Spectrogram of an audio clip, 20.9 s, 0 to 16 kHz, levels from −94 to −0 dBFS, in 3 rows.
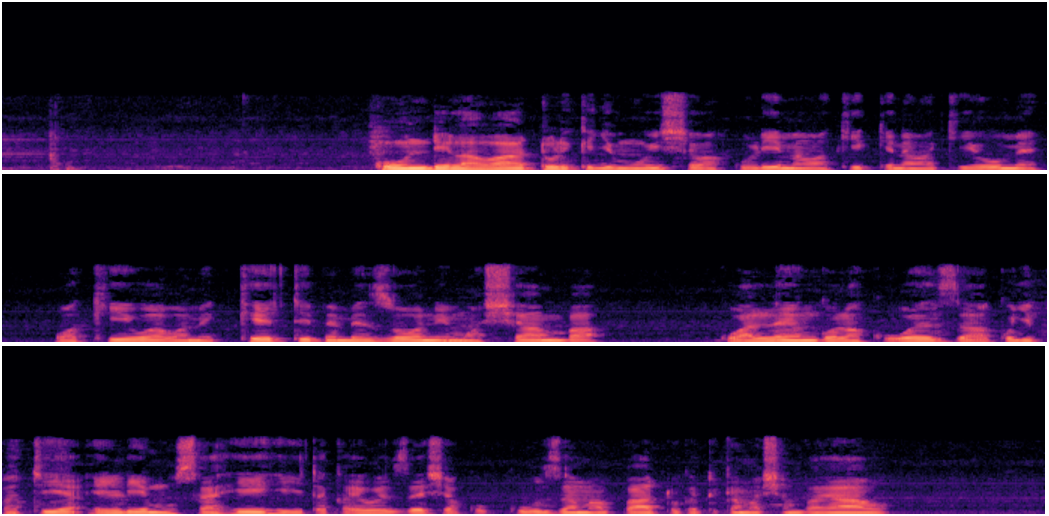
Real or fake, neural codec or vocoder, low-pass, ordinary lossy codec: real; none; 7.2 kHz; MP3, 64 kbps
